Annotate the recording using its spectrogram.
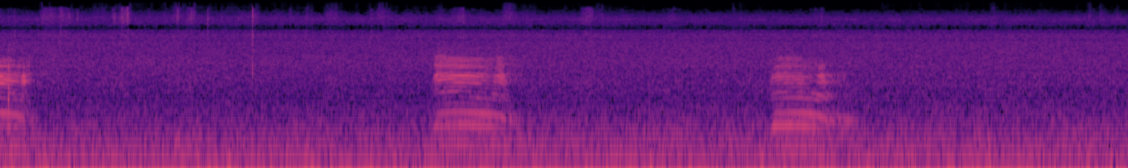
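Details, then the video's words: A bull calf gives short, nasal bawls a few seconds apart, calling its mother with a funny voice that makes the cows run towards him. "Funny sound of a calf calling its mother"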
